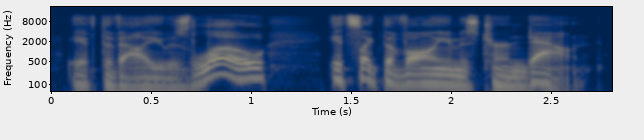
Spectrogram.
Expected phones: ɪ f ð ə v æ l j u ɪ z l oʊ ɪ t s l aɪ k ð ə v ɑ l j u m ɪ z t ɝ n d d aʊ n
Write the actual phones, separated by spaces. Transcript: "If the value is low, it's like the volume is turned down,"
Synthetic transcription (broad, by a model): ɪ f ð ə v æ l j u ɪ z l oʊ ɪ t s l aɪ k ð ə v ɑ l j u m ɪ z t ɝ n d d aʊ n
